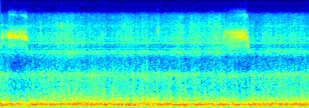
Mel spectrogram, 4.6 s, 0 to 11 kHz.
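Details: Great horned owlet begging at midnight, Savannah nest cam, 23 February 2022, as its mother returns with a rat; two short hoarse screeches about three seconds apart, deep rumbling noise behind.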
